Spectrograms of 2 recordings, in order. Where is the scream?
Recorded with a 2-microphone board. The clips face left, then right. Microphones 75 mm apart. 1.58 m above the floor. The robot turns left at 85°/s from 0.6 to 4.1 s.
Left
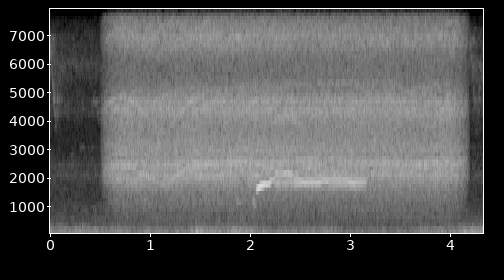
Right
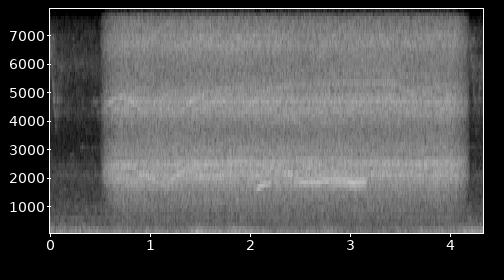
100° left; by 3.3 s 20° right.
